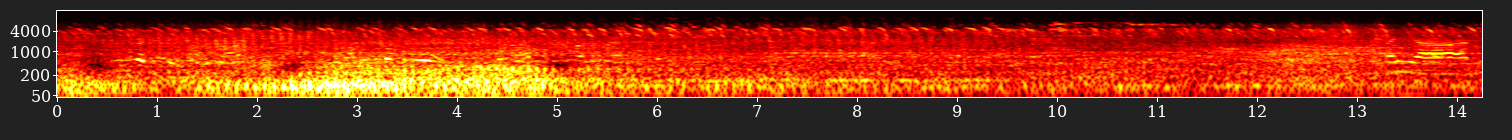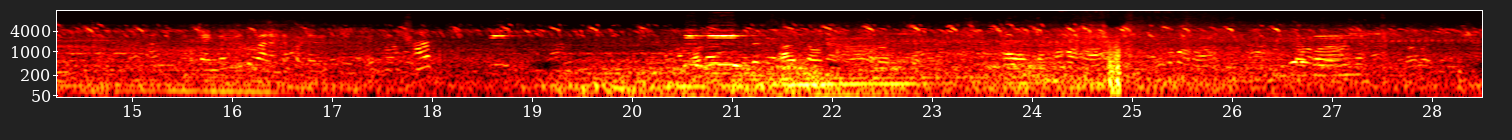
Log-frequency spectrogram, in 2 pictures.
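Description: Many chicks cheep in a constant, high-pitched chorus.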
